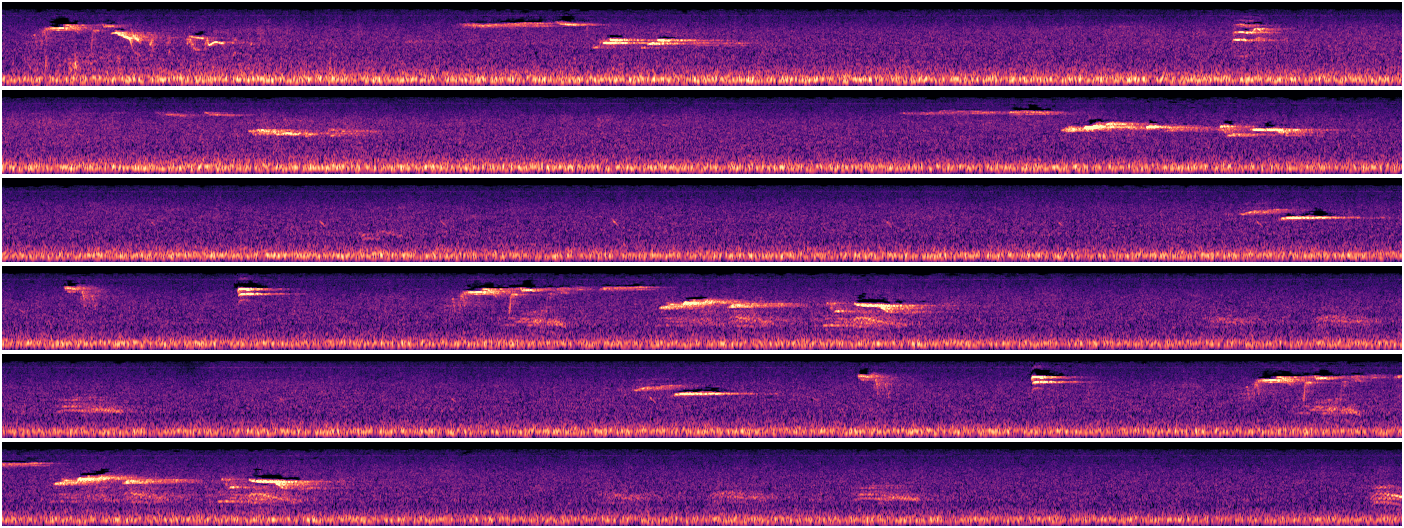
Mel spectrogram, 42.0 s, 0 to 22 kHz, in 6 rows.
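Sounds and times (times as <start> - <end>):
wild birds calling: 0.0 - 3.7, 23.3 - 25.8, 27.0 - 28.8, 34.2 - 36.8, 37.9 - 39.8, 41.8 - 42.0.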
